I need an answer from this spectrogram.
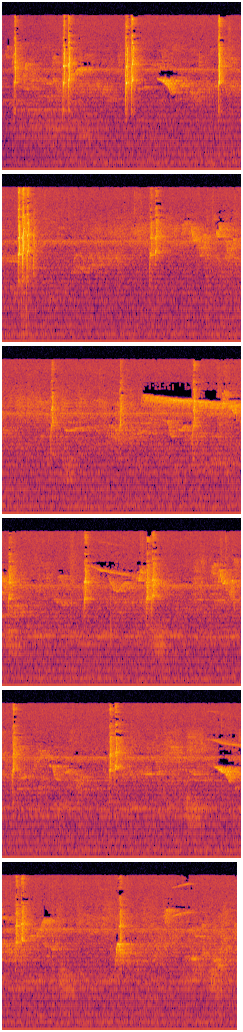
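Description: Small songbirds chirping: short, sharp calls every second or two, with a few downward-sliding whistles.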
